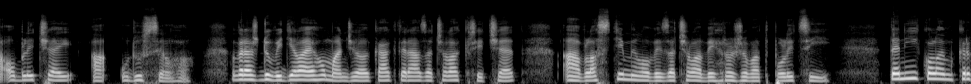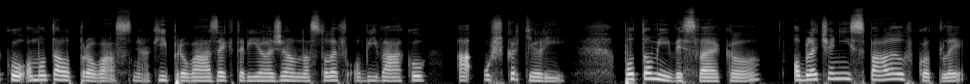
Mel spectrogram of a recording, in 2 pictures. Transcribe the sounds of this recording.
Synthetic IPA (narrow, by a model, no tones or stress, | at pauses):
a̰ʔo̞blɪt͡ʃɛjʔaʔudusɪlɦo̞̰ | vɾaʒduvɪɟɛlajɛɦo̞manʒɛlkakt̪ɛɾaːzat͡ʃalakr̝̥ɪt͡ʃɛt̪ʔavlascɪmɪlo̞vɪzat͡ʃalavɪɦɾo̞ʒo̞vat̪po̞lɪt͡sɪji | t̪ɛnjiko̞lɛmkr̩kuʔo̞mo̞t̪alpɾo̞va̰sɲɛakiːpɾo̞vaːzɛkt̪ɛɾiːlɛʒɛlnast̪o̞lɛfʔo̞̰biːvaːku | ʔaʔuʃkr̩cɪljiː | po̞t̪o̞mjivɪslɛːkl̩ | ʔo̞blɛt͡ʃɛɲiːspaːlɪlfko̞t̪lɪ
